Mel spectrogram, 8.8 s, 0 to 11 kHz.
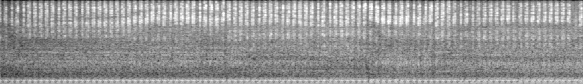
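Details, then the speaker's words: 1972 VW Beetle-based Domus pickup, air-cooled flat-four, off the road since 1989, idling after an older blue Bosch coil with an added resistor was fitted; steady even putter of about four beats per second, no stumbling, healthy idle. "I just put a resistor on it and it fired up and ran and it ran great and it's so far it's still staying running."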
